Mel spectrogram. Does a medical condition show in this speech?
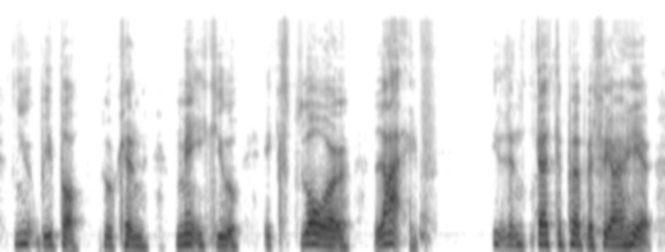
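Yes: cerebral palsy, severe.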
